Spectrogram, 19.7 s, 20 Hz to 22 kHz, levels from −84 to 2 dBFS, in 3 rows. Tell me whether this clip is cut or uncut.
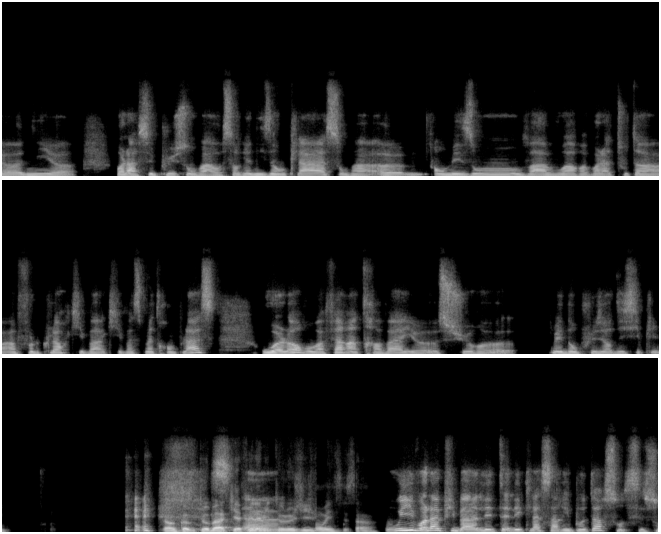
cut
